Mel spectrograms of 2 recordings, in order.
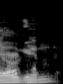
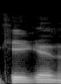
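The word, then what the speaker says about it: Barry Keoghan: Yeah, that's what I Yeah, Kogan. This whole time people have been saying Keegan and that's wrong.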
